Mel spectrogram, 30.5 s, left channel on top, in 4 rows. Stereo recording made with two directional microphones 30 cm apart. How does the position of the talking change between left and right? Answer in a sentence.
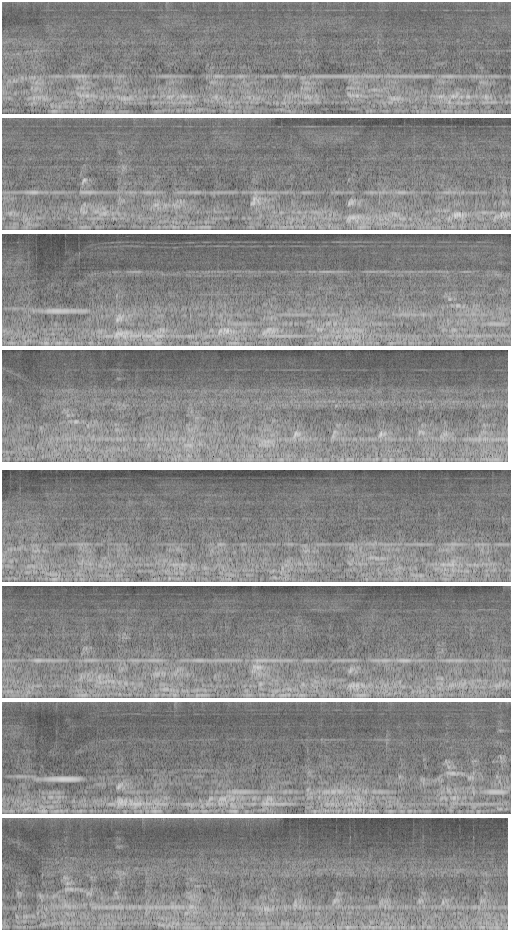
In this clip you hear the talking stay put.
